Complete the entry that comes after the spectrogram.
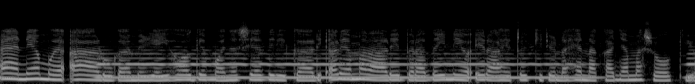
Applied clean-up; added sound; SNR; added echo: none; Wind instrument, woodwind instrument; 5 dB; none.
